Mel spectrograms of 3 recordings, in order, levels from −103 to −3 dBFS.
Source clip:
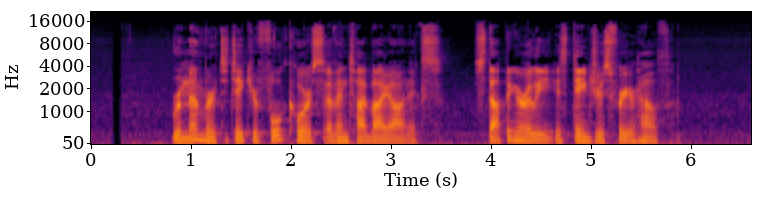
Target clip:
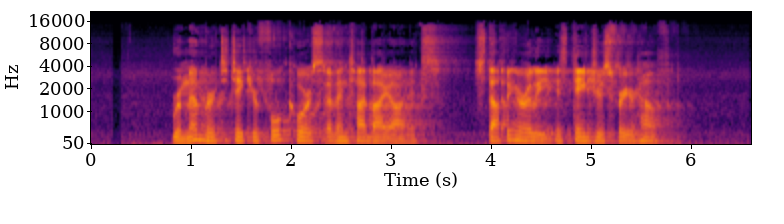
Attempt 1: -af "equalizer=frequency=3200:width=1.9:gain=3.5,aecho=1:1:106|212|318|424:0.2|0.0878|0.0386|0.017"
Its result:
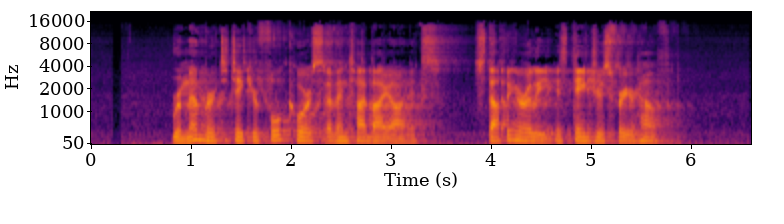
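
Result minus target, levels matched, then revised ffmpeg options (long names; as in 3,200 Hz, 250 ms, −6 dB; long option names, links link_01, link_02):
4,000 Hz band −4.5 dB
-af "equalizer=frequency=3200:width=1.9:gain=13,aecho=1:1:106|212|318|424:0.2|0.0878|0.0386|0.017"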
